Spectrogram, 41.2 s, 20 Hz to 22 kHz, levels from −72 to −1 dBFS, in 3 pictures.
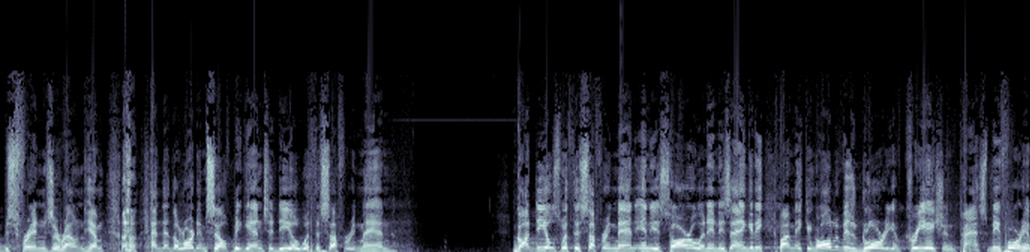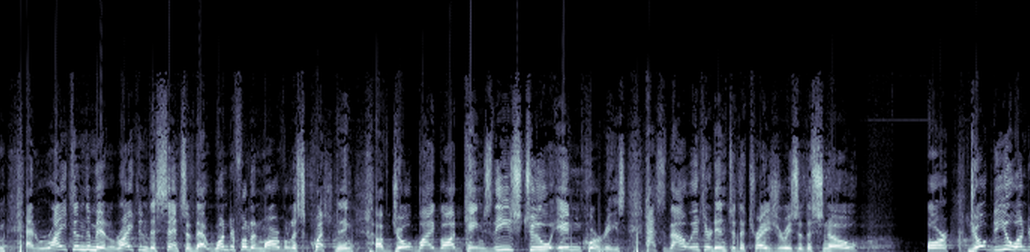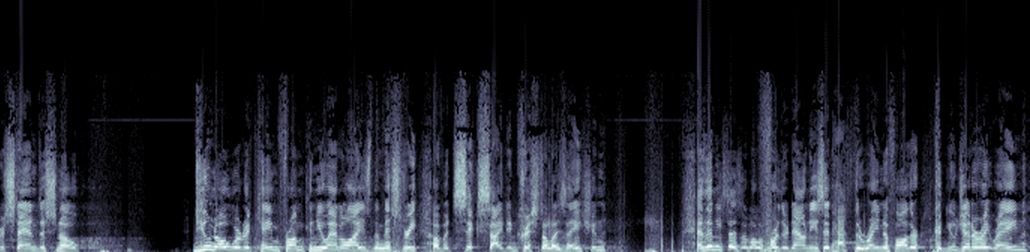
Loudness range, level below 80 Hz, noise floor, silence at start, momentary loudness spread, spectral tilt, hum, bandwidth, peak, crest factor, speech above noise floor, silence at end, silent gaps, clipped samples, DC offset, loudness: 3 LU; -40 dBFS; -61 dBFS; 0 s; 6 LU; -3.5 dB/octave; none; 16 kHz; 0 dBFS; 12 dB; 49 dB; 0 s; none; 0.1%; under 0.1%; -12 LUFS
